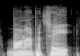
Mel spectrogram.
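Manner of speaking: put-on thick Salford accent. Retelling how he set down a plate and spoke, in the thickest Salford accent. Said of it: "in the thickest Salford accent ever".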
